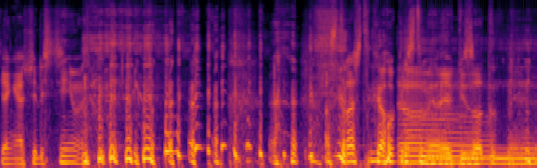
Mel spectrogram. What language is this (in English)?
Bulgarian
